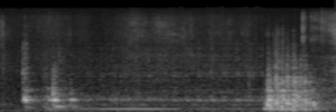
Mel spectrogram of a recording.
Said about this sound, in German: Luken geöffnet.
